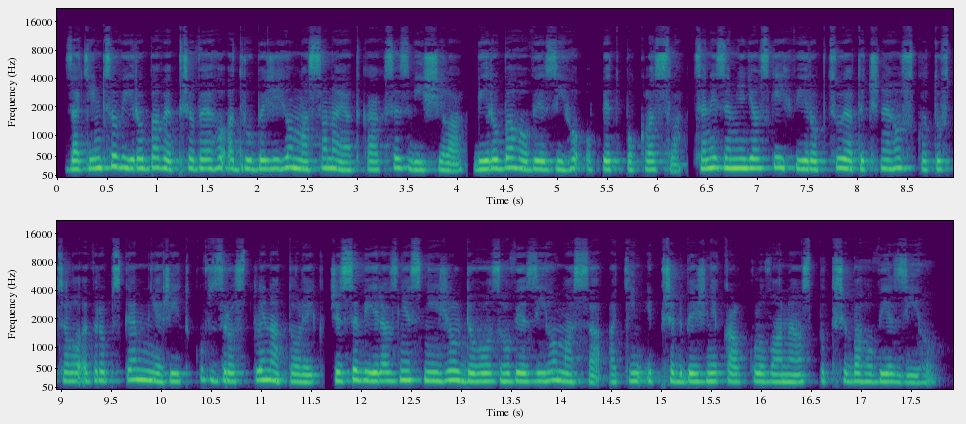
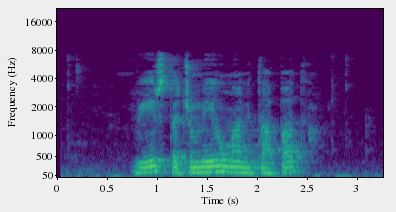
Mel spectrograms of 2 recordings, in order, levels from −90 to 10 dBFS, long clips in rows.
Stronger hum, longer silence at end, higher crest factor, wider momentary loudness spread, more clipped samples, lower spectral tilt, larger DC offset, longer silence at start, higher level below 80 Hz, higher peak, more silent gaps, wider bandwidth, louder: neither; second, 0.15 s vs 0.45 s; about the same, 14 dB vs 16 dB; second, 8 LU vs 13 LU; neither; about the same, -6.5 dB/octave vs -6.5 dB/octave; neither; second, 0.1 s vs 0.55 s; second, -72 dBFS vs -46 dBFS; about the same, -6 dBFS vs -8 dBFS; neither; first, 11 kHz vs 7.8 kHz; about the same, -20 LUFS vs -22 LUFS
